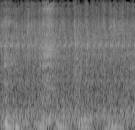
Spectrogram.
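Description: BAI embroidery machine stitching, its motors giving a quick run of short whirring tones that keep changing pitch.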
